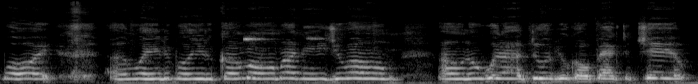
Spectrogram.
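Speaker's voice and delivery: very high, thin mock-crying grandma; imitated crying. Grandmother crying for grandson to stay home, high mock wail. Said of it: "my grandma start crying".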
